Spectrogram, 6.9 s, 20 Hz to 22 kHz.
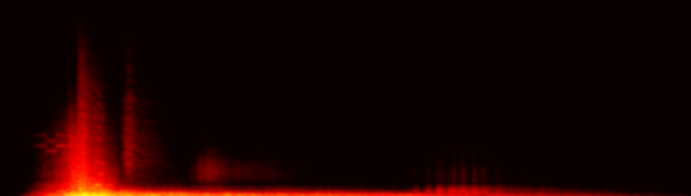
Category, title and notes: Sound effects > Other
Sound Design Elements Impact SFX PS 098
A powerful and cinematic sound design impact, perfect for trailers, transitions, and dramatic moments. Effects recorded from the field.
blunt, cinematic, collision, crash, design, force, game, hard, impact, percussive, power, rumble, sfx, sharp, shockwave, sound, strike, thud, transient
